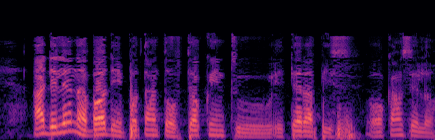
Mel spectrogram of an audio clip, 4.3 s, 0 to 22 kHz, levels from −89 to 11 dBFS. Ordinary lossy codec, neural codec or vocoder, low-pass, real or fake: AAC, 24 kbps; none; 19.8 kHz; real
